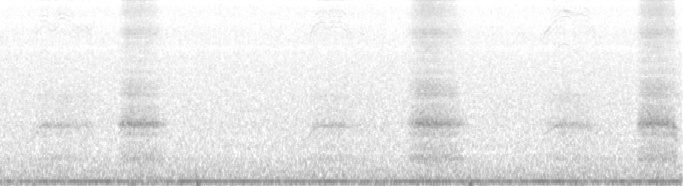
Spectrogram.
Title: [코 고는 소리 ASMR] 숨 소리만 들리던 날. The day I could only hear the sound of my breath.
